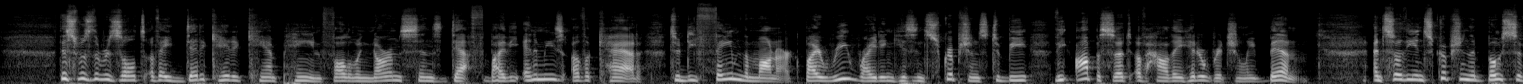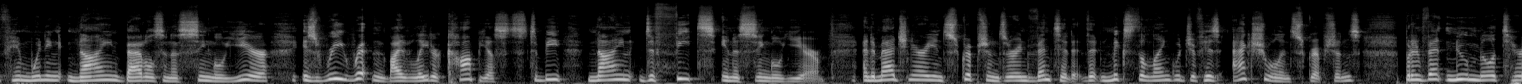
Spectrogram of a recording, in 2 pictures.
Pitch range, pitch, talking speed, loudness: 165-210 Hz, 185 Hz, 160 wpm, -22 LUFS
